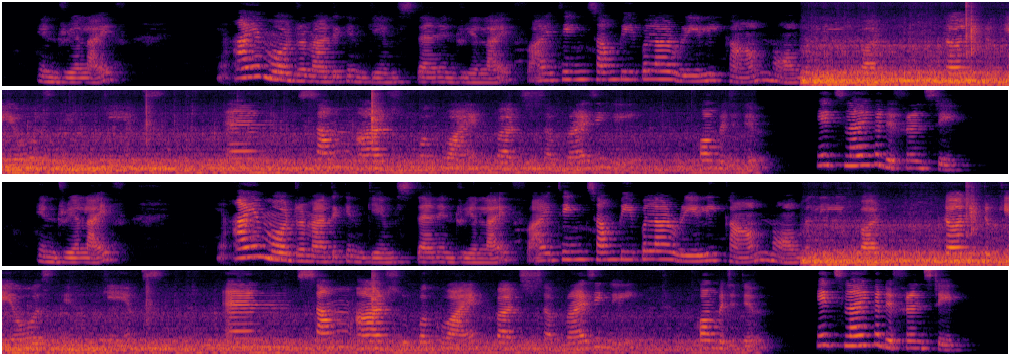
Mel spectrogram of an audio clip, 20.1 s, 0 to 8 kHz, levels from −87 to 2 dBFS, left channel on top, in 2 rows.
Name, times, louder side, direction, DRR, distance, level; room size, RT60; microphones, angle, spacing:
voice 1, 0.3-1.5 2.1-9.2 9.4-11.5 12.3-16.8 17.0-17.7 18.2-19.6, right 3 dB, 70° right, 5 dB, 0.7 m, -35 dB
sound 1, 8.0-17.6, left 2 dB, 25° left, 0.5 m, -32 dB
4.4 x 3.5 x 2.3 m, 0.39 s
head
